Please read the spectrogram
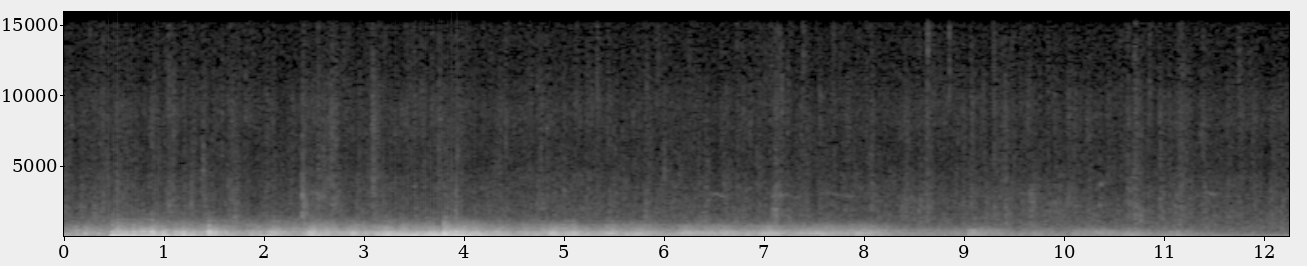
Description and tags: Lightning strikes and makes thunder out on the patio.
lightning, ambience, thunder, patio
